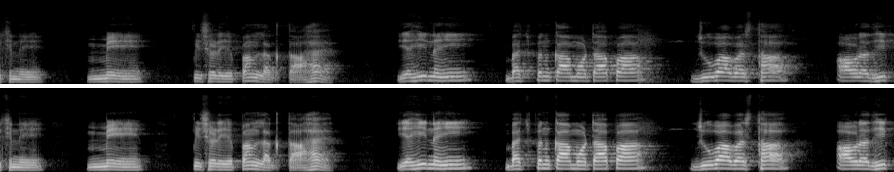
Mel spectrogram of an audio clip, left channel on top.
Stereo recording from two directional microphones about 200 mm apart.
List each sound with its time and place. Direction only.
0.0 s speech: 35° right (ahead or behind)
